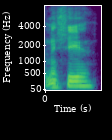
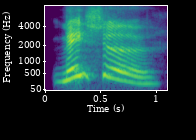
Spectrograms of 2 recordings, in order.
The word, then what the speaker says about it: Nisha: did I say it right? Nishia? Nisha. Nisha.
